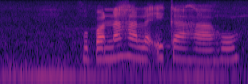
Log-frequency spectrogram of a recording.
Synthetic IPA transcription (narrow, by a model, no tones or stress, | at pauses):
hʊpʼɔnaɦalaʔɪkʼaɦaːɦʊ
